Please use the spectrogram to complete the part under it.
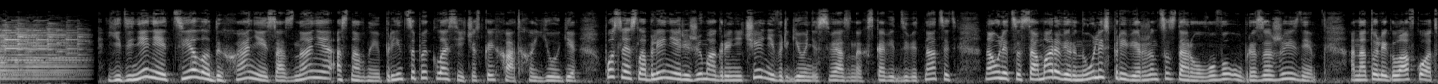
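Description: A young woman speaks calmly and clearly into a microphone, like a newsreader.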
